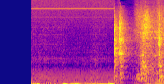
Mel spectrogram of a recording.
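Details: Silence gives way to a constant electrical hum, then sharp clinks and knocking clatter near the end, with no animal voice.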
